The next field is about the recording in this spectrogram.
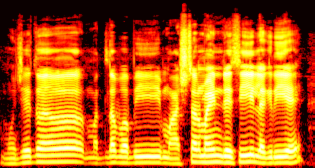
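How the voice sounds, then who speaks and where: A man's voice: medium pitch, normal speed, clear, resonant tone, dry recording. A young man, chatting loosely as an interview guest about a friend. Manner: relaxed, talks in loose run-on sentences. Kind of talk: casual interview chat.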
